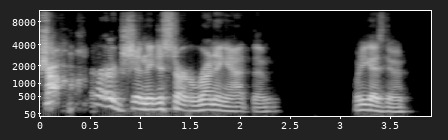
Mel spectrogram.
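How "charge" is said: shrill, high-pitched battle cry. Voicing a Minotaur warrior ordering an attack: Minotaur warrior battle cry. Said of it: "the Minotaur is immediately like".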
